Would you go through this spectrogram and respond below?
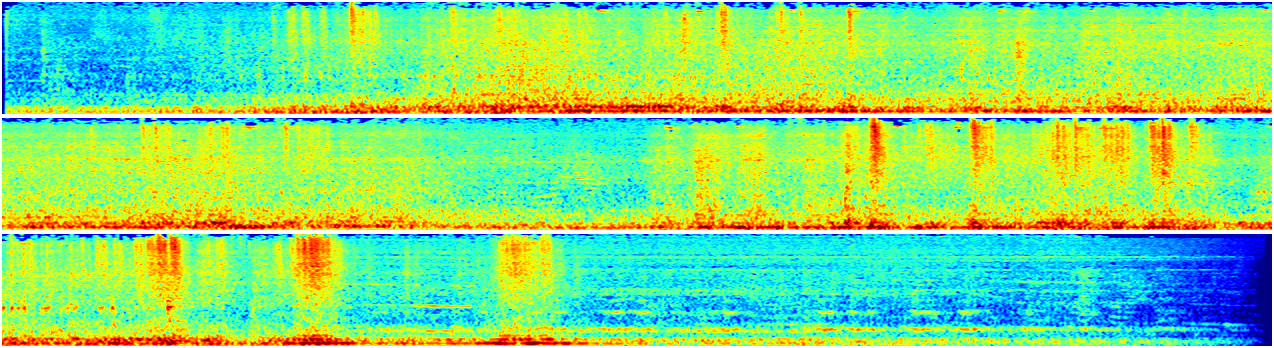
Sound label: Tram Melbourne W Class Interior Stopping; Melbourne Trams; Streetcars; Vehicles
